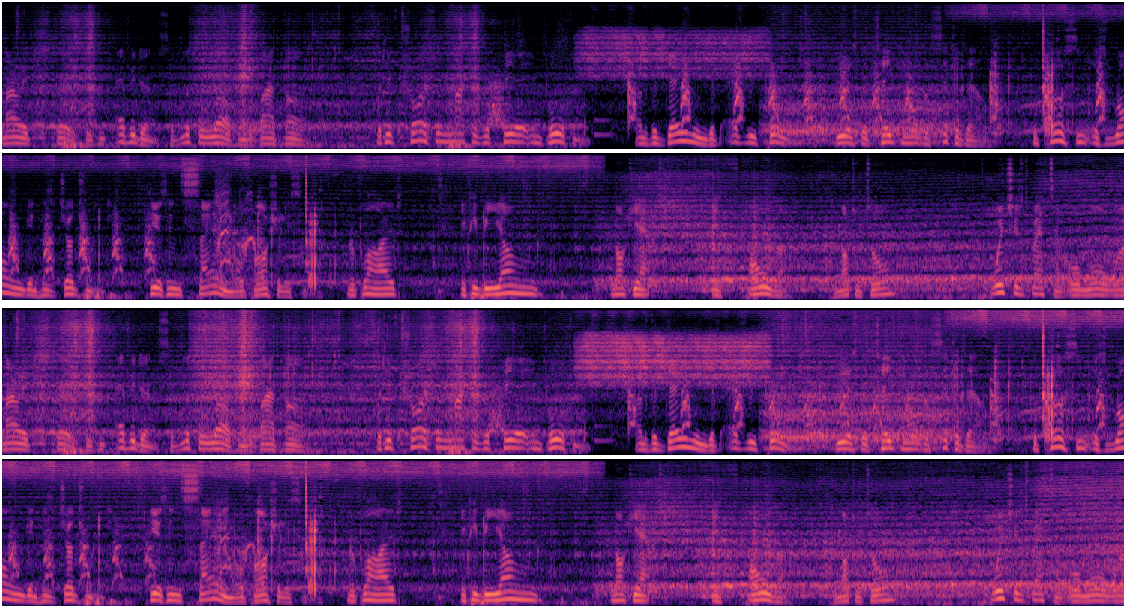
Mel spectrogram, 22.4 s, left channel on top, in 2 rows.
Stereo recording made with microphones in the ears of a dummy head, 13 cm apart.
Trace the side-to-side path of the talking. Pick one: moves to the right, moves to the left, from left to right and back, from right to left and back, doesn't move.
moves to the left.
